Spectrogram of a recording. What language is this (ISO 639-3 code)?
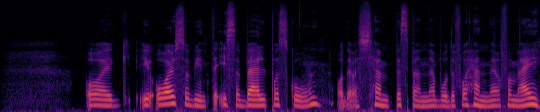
nor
